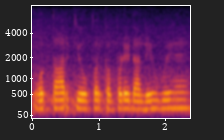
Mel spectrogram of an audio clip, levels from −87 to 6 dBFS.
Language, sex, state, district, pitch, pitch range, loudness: Hindi, male, Chandigarh, Chandigarh, 175 Hz, 170-180 Hz, -15 LUFS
